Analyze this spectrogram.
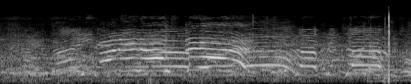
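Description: A woman shouts with excitement close by.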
